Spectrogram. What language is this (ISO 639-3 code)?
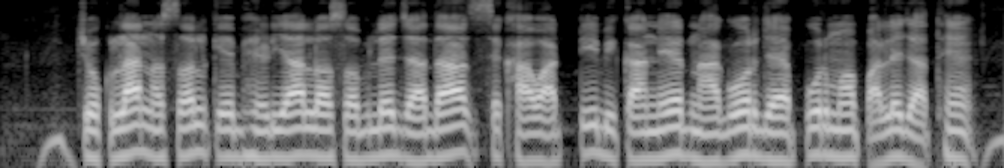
hne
